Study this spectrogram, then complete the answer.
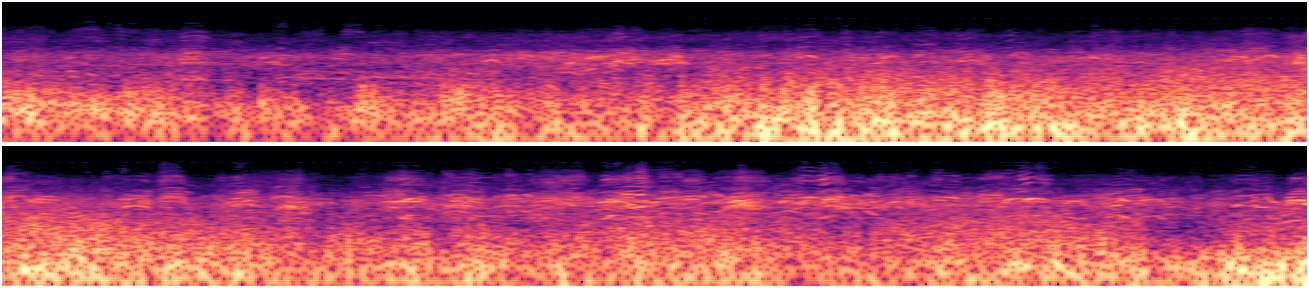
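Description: A large flock of geese honks and calls overhead.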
